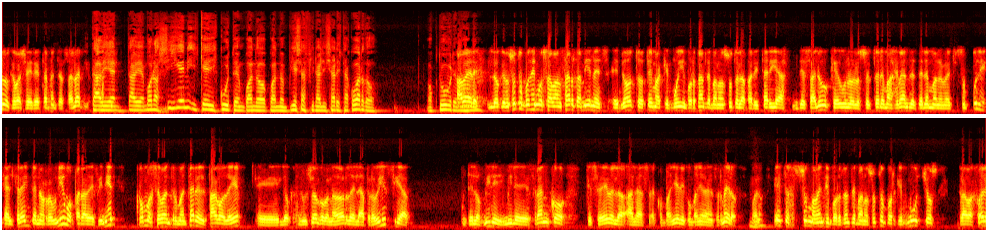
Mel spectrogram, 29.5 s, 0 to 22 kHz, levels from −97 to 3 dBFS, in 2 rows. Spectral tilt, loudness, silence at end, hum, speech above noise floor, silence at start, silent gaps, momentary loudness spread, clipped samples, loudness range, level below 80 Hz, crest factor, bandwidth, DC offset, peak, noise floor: -6.5 dB/octave; -18 LUFS; 0 s; none; 42 dB; 0 s; none; 7 LU; under 0.1%; 5 LU; -60 dBFS; 14 dB; 14 kHz; under 0.1%; -4 dBFS; -59 dBFS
